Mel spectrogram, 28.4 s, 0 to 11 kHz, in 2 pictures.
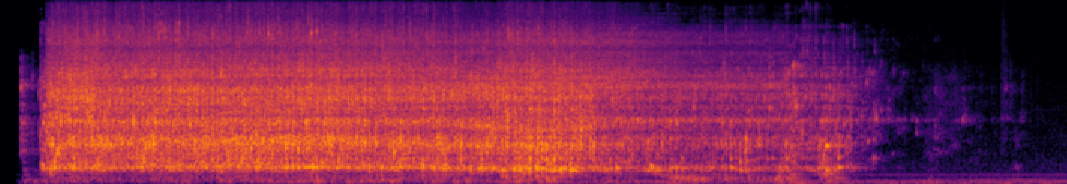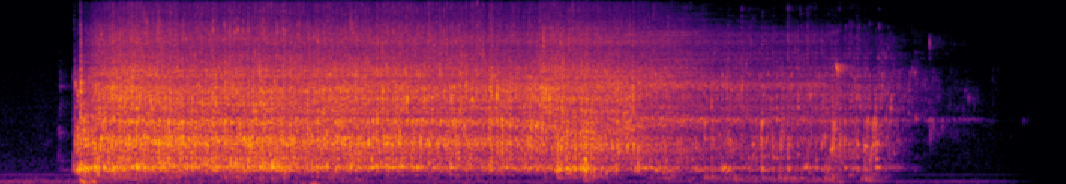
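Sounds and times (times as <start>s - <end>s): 
household toilet flushing: 0.3s - 13.2s, 15.0s - 27.4s.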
